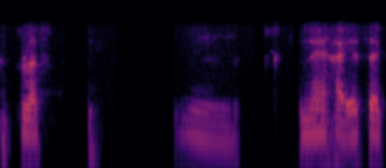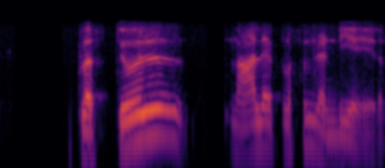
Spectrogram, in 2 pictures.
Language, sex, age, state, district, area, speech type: Malayalam, male, 18-30, Kerala, Palakkad, urban, conversation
